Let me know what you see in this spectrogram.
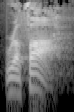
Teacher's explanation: the correct Hebrew pronunciation is Rapha, accent on the second syllable.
